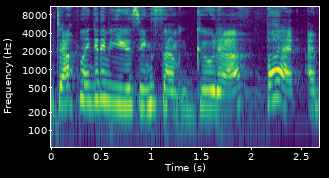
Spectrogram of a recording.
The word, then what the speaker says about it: Gouda: And for the cheese, I'm definitely gonna be using some Gouda, but I'm pretty sure that Maeve would pronounce this howda, because that's how they pronounce Gouda where she's from.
